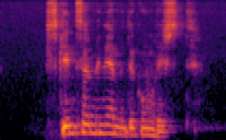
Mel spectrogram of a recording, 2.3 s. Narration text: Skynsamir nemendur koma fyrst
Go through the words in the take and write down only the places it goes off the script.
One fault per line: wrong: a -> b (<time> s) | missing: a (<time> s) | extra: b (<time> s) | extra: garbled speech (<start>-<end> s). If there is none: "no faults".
no faults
